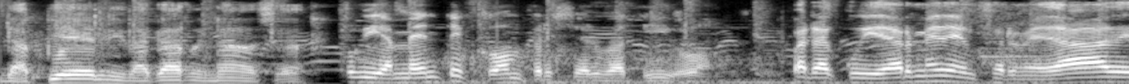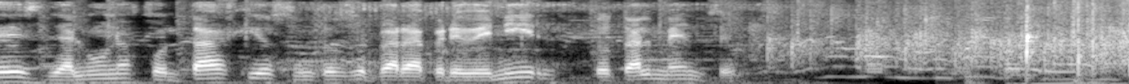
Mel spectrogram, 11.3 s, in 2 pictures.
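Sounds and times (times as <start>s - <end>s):
speech: 0.0s - 9.6s
audience applause: 9.3s - 11.2s.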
